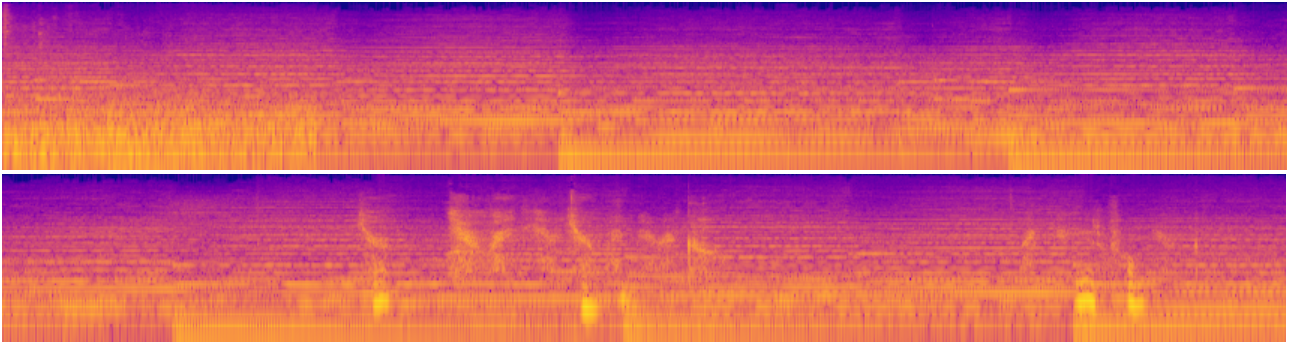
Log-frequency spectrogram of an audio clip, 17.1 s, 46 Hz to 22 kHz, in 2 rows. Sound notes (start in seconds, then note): 10.9 voiceover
